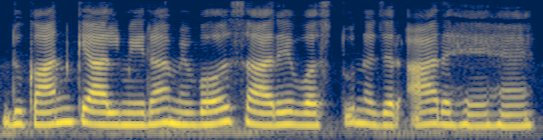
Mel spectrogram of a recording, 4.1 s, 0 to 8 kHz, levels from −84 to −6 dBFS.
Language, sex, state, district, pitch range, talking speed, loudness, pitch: Hindi, female, Jharkhand, Palamu, 220-240 Hz, 160 wpm, -14 LUFS, 230 Hz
